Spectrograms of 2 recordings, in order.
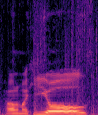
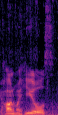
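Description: First: Heels stretched long and louder; half speed, swelling on heels; drawn-out HEELS. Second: Said in the usual way. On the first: Real, not acted. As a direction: lean hard on a long, loud "heels". Repeats phrase drawn out.

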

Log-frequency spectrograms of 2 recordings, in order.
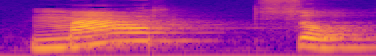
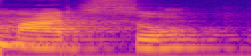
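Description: First: Marzo with a clear ts sound, "mar-tso". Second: Marzo said wrongly with a plain s, "mar-so"; the wrong way: marzo with an s sound. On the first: Teacher modelling marzo with ts, not s. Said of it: "con la Z, with Z, non S". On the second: Teacher showing the wrong s in marzo. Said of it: "non marzo". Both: Shown as a demonstration.

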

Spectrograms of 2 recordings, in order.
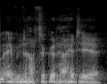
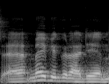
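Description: First: Quick self-mocking laugh through the words; laughing aside at yourself. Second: Said in the usual way. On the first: Real, not acted. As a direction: chuckle it off, a bit faster.

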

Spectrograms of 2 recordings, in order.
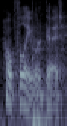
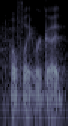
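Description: First: Said in the usual way. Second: Hopefully we're good repeated as a soft unvoiced whisper. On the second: Real, not acted. Nervous player repeating a hope, whispered. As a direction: whisper it to yourself.

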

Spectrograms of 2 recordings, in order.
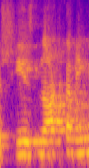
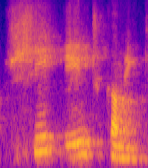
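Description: First: Said in the usual way. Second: Softer, very slow "ain't" slurred; casual ain't. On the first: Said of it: "नहीं बोला जाएगा". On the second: Shown as a demonstration. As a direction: lean into "ain't" lazily. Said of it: "क्या बोला जाएगा?". ("ain't" ढीले अंदाज़ में धीरे)

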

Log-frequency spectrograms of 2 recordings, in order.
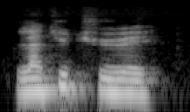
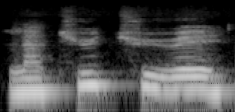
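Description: First: Dry, sharp question; terse interrogation; curt. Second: "L'as-tu tué?" drawn out, higher and louder; slow, raised, insistent repeat of "L'as-tu tué?". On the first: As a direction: demand an answer curtly. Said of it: "demanda-t-elle sèchement". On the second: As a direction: press hard on "tué", very slowly. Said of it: "insista-t-elle". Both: A narrator's reading.

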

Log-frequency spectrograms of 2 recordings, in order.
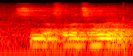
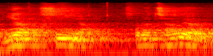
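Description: First: Light Osaka-dialect retort, repeated for clarity; lightly voiced Osaka-ben no, that's wrong; casual Osaka dialect rebuke, barely acted. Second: Light Osaka-dialect retort, quoting the professor; lightly voiced Osaka-ben no, that's wrong; casual Osaka dialect rebuke, barely acted. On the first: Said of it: "ちょっと大阪弁に 訳しているだけですけれども". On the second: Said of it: "今大阪弁で話していますが".

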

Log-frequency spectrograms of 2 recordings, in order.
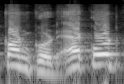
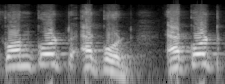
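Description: First: Said in the usual way. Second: Each word drawn out very slowly for the class; slow drill. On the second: Shown as a demonstration. Teacher drilling online students on vocabulary, very slow. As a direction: spell out Concord, accord slowly so students can repeat. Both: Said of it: "আমরা কিছু word মুখস্থ করে ফেললাম".

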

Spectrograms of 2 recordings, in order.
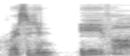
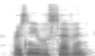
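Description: First: Whispered title, spooky hush. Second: Said in the usual way. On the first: Shown as a demonstration. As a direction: hush the name like a secret. Announcing the game title.

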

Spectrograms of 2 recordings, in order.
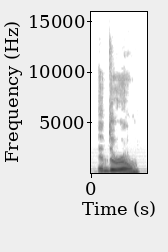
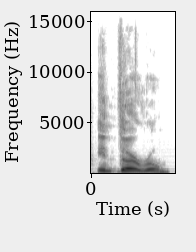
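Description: First: Said in the usual way. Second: "the" drawn out and punched; stress on "the". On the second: Shown as a demonstration. Player underlining the game's title, with "the" stressed. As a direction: lean heavily on "the" before "room".

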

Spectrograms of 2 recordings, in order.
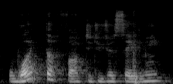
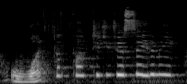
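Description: First: Said in the usual way. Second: Much higher and louder, sassy shriek; outraged squeal at the doll; shrill mock outrage. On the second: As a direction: shriek it in fake indignation.

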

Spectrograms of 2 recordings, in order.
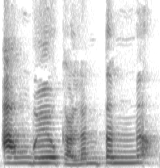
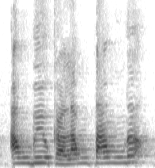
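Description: First: Said in the usual way. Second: Bill Clinton said as "Bill Cà Long Tông", slow, syllable by syllable; mock-mangle the name into "Cà Long Tông"; Vietnamized name. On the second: Shown as a demonstration.

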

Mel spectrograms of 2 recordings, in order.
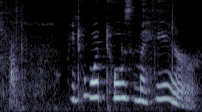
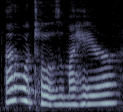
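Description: First: High, slow, squeamish whine; mock horrified squeal; squeaky disgusted voice. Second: Said in the usual way. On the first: Shown as a demonstration. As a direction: say it like a grossed-out child. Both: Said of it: "reader reacts twice".

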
